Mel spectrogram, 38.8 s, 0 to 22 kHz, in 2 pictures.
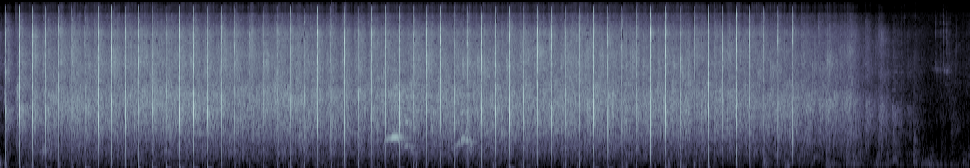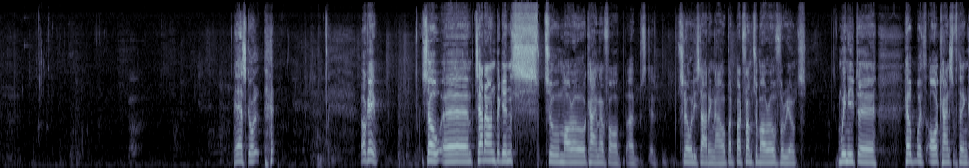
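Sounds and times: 
loud sharp clap in quick even rhythm: 0.0s - 18.0s
audience applauding for volunteers: 0.0s - 18.2s
speech: 24.1s - 25.0s, 26.6s - 27.0s, 27.8s - 38.7s.

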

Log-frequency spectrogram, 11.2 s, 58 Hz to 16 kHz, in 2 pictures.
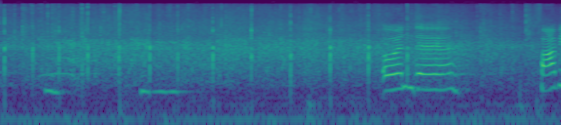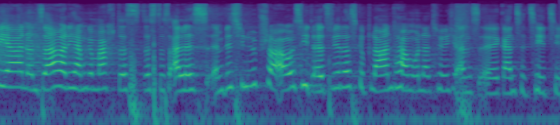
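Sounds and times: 
room full of people clapping: 0.0s - 6.4s
speech: 3.8s - 4.7s, 5.4s - 11.2s.

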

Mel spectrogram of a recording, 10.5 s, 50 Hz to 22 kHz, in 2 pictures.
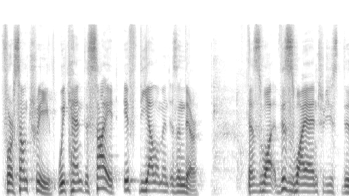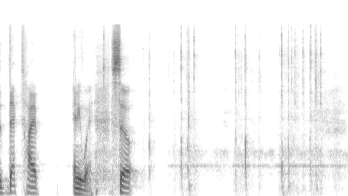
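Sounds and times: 
speech: 0.1s - 7.3s
typing code on a computer keyboard: 7.4s - 10.3s.

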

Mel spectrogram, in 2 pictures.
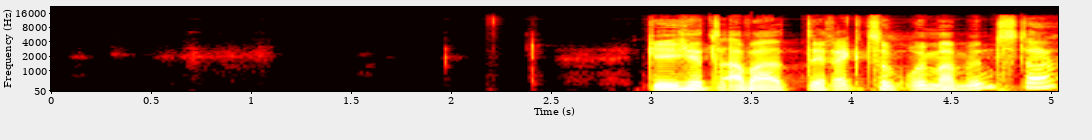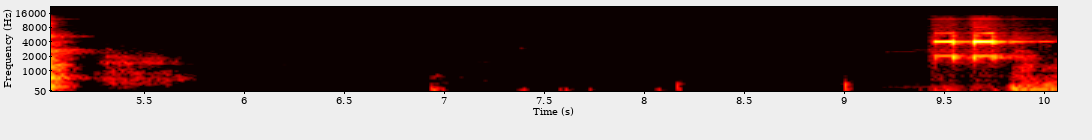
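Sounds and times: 
speech: 3.0s - 5.1s
phone alarm app high-pitched electronic beeps: 9.4s - 10.0s.

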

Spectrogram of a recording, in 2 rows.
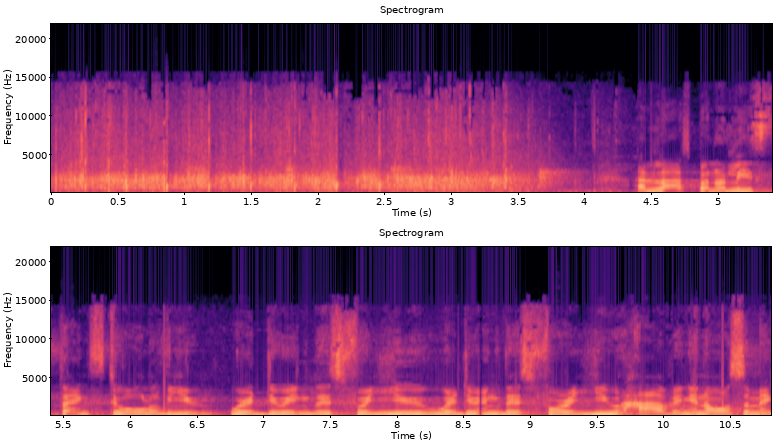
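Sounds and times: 
room full of people applauding: 0.0s - 4.0s
speech: 4.4s - 10.7s.

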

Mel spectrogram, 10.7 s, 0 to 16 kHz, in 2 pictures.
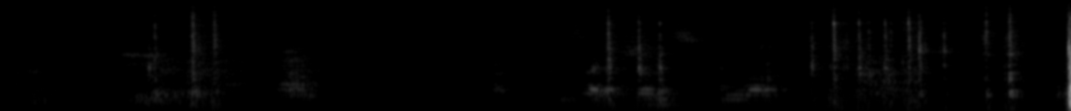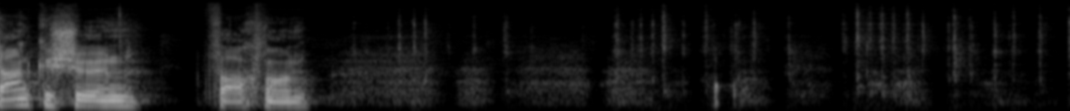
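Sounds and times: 
typing on a computer keyboard: 0.7s - 1.2s, 3.0s - 3.4s, 4.0s - 5.2s, 7.0s - 10.7s
speech: 5.3s - 7.0s.

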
